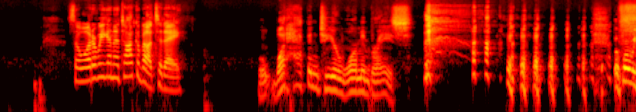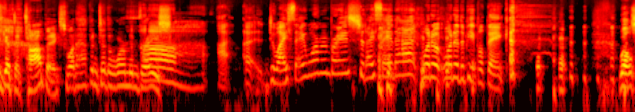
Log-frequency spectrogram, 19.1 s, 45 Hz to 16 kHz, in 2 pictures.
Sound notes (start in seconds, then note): 7.6 laughing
